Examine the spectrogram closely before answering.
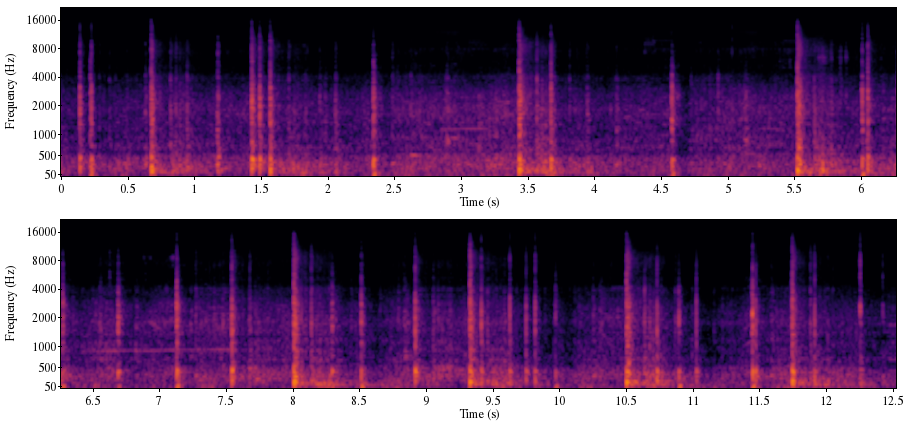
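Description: Aerial fireworks shells bursting during the finale barrage: many sharp bangs in quick, irregular succession over a continuous low rumble.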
